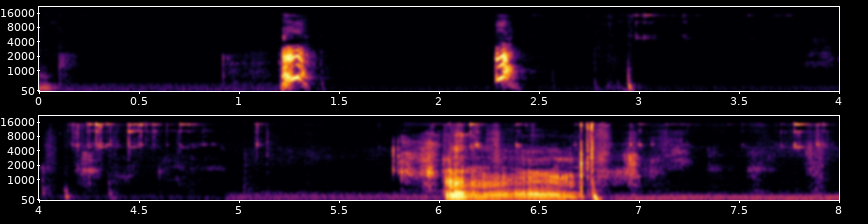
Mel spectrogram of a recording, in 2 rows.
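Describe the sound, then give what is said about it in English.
Jet, a black lab terrier mix puppy adopted from a shelter, barks alone: two sharp, high yaps with pauses between, then a stretch of low growly grumbling that builds into a louder, rougher burst of barking. “And now we have Jet, a black lab terrier mix whom we adopted from the shelter 5 weeks ago.”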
